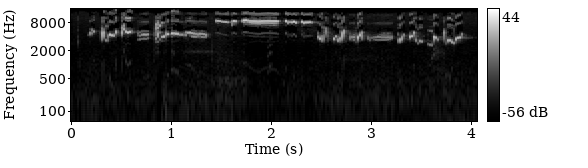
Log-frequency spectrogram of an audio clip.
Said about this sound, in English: It's a robin. Yes, it's a robin.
